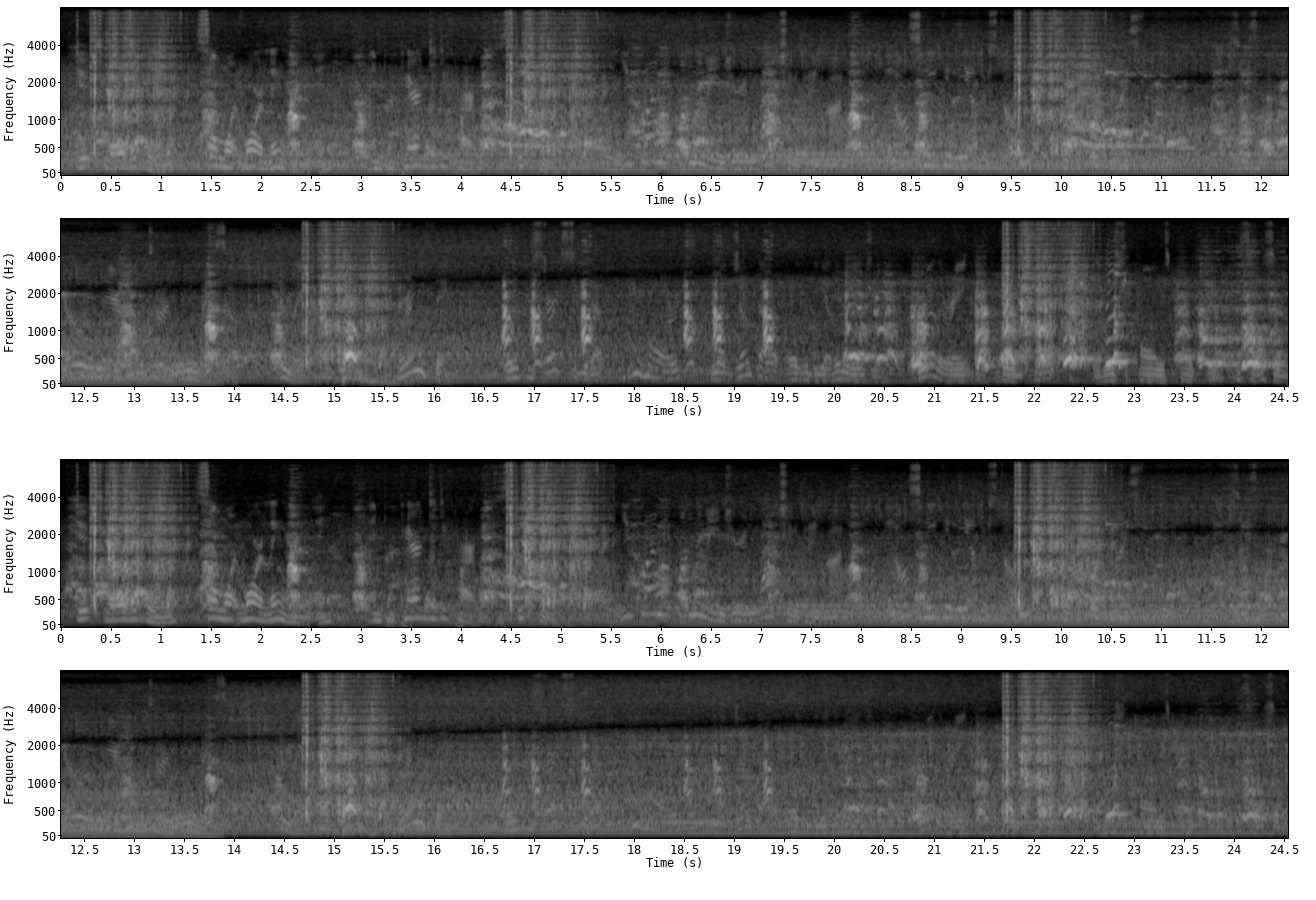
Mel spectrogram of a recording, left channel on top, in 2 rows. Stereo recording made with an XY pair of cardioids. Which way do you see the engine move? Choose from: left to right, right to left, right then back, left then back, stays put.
left to right.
